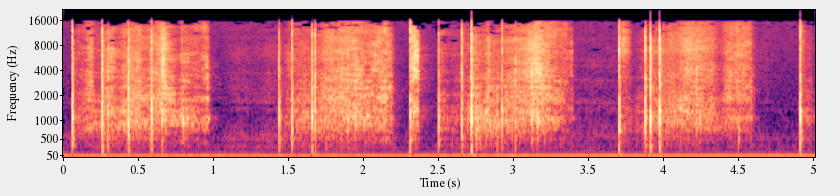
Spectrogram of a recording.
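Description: Long nails tap and scratch a small, hollow orange paperboard box. Sharp, dry taps with a hollow tone near 1 kHz alternate with brief, hissy bursts of scratching across the surface.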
